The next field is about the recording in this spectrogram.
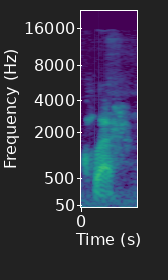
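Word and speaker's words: Qlash: I would have just said Q-Lash, but I don't know. Yeah. Actually, Stream, I help us think out. they pronounce themselves as Clash. Yeah. Oh, they just say Clash.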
